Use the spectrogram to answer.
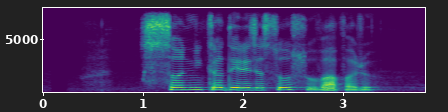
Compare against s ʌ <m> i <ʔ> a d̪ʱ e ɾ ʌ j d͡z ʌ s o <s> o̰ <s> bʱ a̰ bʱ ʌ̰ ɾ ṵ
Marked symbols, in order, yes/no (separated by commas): no, no, yes, no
